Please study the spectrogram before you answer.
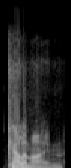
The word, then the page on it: calamine: British English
